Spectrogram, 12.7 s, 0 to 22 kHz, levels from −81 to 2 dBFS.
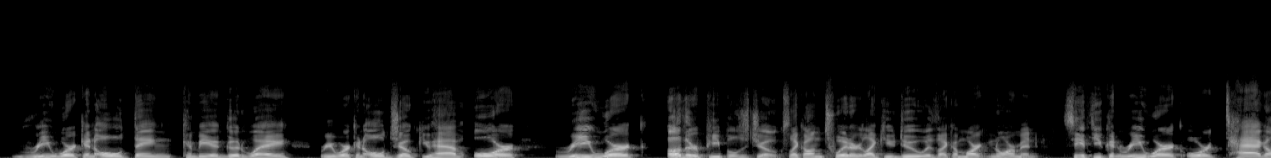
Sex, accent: male, American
